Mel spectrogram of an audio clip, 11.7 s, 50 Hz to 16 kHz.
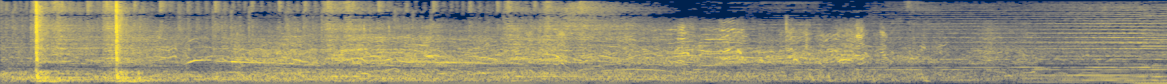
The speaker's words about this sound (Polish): Dzień później, 13 maja, na placu świętego Piotra padły strzały.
